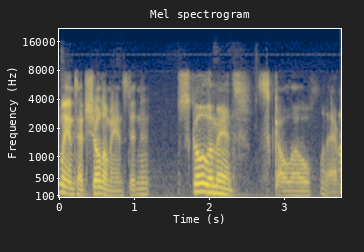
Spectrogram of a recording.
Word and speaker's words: Scholomance: had scholomance didn't it scholomance skolo whatever i' I said it wrong for eight years until I went oh yeah there's scholars in the building right and oh Skol mancy is this a is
